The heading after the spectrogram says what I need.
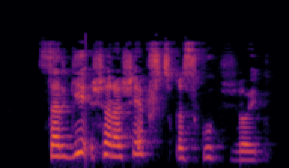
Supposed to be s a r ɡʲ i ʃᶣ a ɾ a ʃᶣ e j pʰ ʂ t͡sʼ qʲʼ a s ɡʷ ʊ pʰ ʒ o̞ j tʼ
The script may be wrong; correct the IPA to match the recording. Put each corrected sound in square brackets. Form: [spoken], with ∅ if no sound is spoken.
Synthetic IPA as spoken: s a r ɡʲ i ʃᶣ a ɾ a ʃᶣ e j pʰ ʂ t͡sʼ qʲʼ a s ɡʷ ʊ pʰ ʒ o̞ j tʼ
